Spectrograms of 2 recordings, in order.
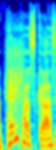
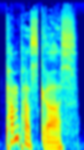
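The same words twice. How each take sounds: First: "Pampasgras" with "Pam" said as "pem"; "Pampasgras" with a fronted "eh" in the first syllable; English-style vowel. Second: "Pampasgras" with an open German "a" in "Pam"; "Pampasgras" starting with a plain "ah" vowel; German pronunciation. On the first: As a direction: say "Pampasgras" starting with an English short "a". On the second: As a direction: say "Pampasgras" as spelt, first syllable "pahm". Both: Shown as a demonstration. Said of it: "ich weiß gar nicht, wie es richtig heißt".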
